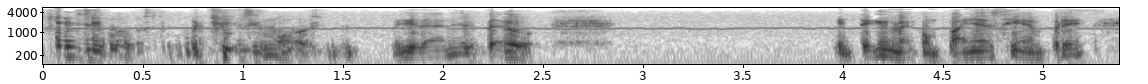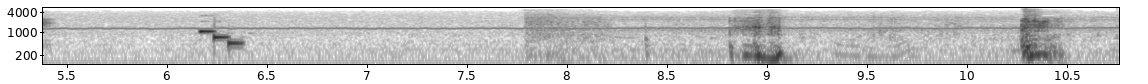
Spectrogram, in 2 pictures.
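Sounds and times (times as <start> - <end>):
speech: 0.1 - 2.9, 4.1 - 5.4
telephone line tone: 6.2 - 6.4.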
